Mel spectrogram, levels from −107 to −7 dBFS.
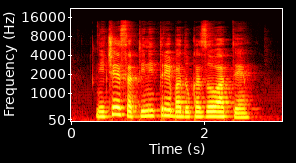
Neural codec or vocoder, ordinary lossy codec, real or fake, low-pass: vocoder, 44.1 kHz, 128 mel bands every 512 samples, BigVGAN v2; none; fake; 14.4 kHz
